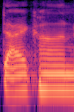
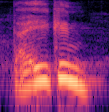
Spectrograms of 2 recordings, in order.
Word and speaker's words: Daikin: as a name, but now it's Daikon or Daikin. Yeah. Daikin. And you have to say it like that every time. It's the proper pronunciation.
